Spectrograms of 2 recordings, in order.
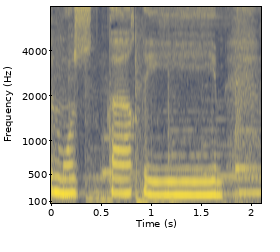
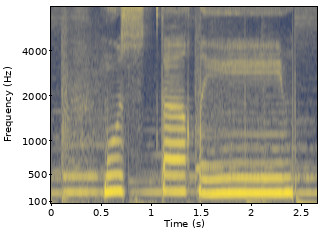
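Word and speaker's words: مُسْتَقِيمَ: Padahal huruf qaf itu termasuk ke dalam huruf isti'la, yaitu pangkal lidah naik. Jadi cara membaca huruf isti'la itu dibacanya tebal, tidak tipis, walaupun dia berharokat kasroh. Cara membaca yang tepat adalah ihdinas siratal mustaqim.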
